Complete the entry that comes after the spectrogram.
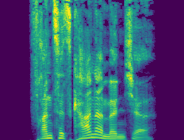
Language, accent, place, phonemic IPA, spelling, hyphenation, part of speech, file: German, Germany, Berlin, /fʁant͡sɪsˈkaːnɐˌmœnçə/, Franziskanermönche, Fran‧zis‧ka‧ner‧mön‧che, noun, De-Franziskanermönche.ogg
- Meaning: nominative/accusative/genitive plural of Franziskanermönch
